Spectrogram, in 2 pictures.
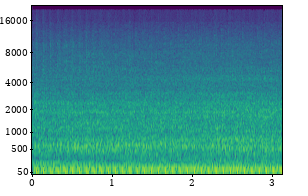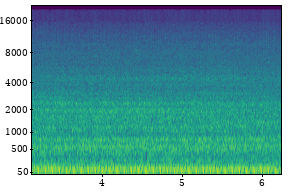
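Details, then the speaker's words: Brand-new 2024 Harley-Davidson Softail Low Rider S V-twin on stock exhaust, before TAB Performance 2.25" install: even, muted low thump about 220 beats a minute, steady and unhurried; owner says it's quiet when lane splitting; normal idle. "As you can tell, I don't know. It's loud, but not when you're on it. It's not very loud when you're lane splitting."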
